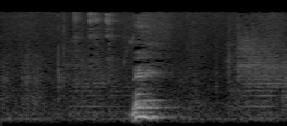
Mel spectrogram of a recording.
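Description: A single short spoken word, "đây" ("here"), about a second in; otherwise a quiet room.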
